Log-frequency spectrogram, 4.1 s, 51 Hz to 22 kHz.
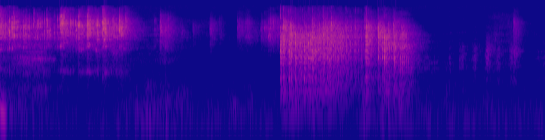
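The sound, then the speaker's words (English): A handful of ten dice rattles and clatters, first a shaking burst, then a louder tumbling spill across a hard surface, with a few small clicks settling at the end. Fairly loud, no voices. “So I'm rolling 10 dice against one purple.”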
